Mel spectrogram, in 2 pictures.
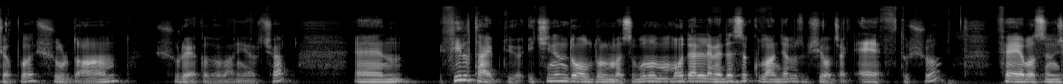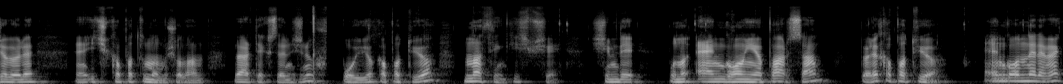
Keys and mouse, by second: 16.6-18.0 drag, 18.7-20.5 middle drag, 21.1-21.2 drag.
